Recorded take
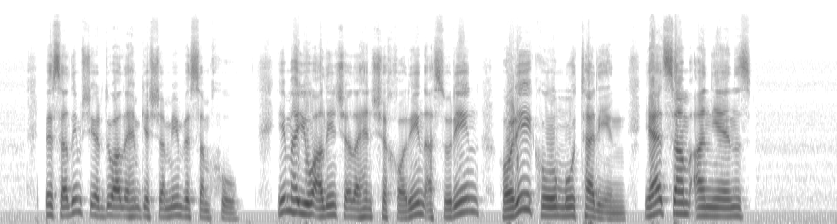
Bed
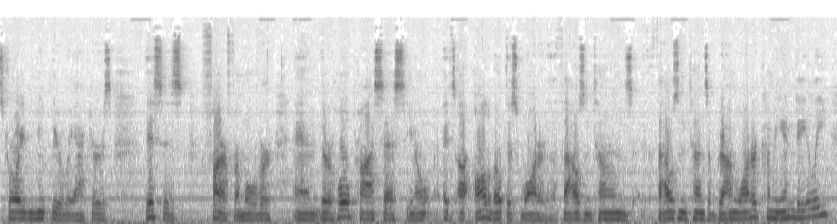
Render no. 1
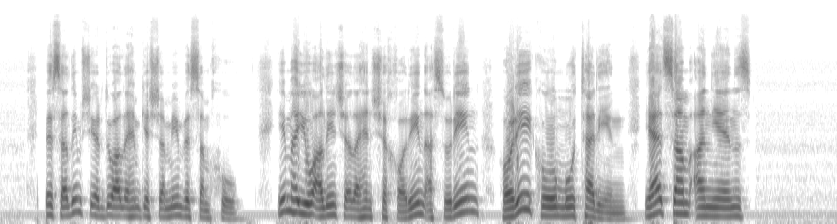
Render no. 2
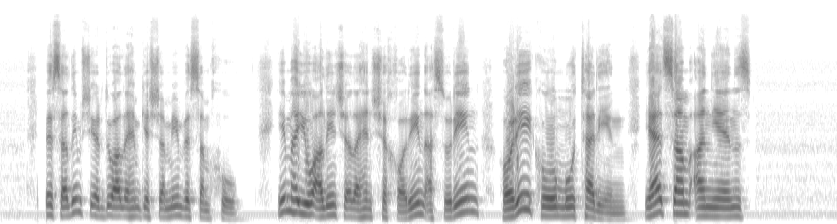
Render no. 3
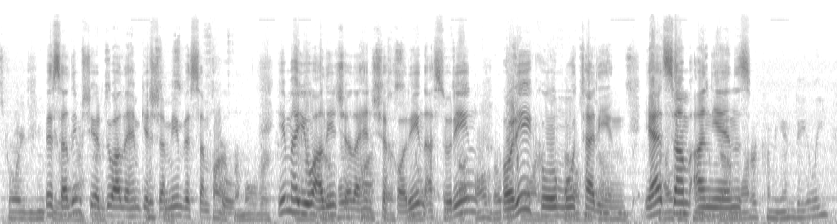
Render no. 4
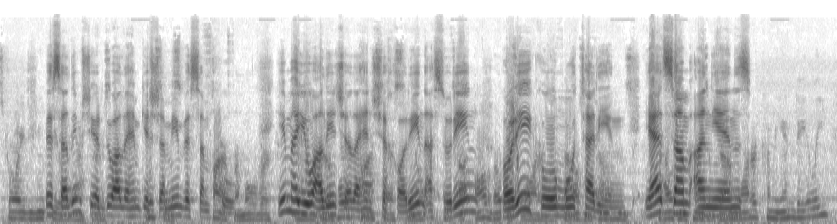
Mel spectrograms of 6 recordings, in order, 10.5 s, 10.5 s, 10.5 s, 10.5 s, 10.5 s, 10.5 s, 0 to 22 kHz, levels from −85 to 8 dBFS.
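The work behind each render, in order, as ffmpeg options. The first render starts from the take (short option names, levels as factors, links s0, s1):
-af "bandreject=f=50:t=h:w=4,bandreject=f=100:t=h:w=4"
-af "highpass=170,lowshelf=f=340:g=-8"
-filter_complex "[1:a]volume=0.158[s0];[0:a][s0]amix=inputs=2:normalize=0"
-af "volume=3.55,alimiter=limit=0.708:level=0:latency=1"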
